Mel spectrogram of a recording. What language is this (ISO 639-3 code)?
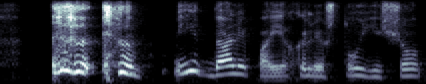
rus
